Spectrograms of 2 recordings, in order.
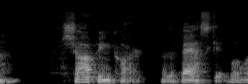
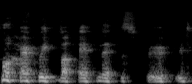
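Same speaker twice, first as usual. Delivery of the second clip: mock yell, pitched up; 6 semitones higher than usual. Retelling a mix-up with the chips at the store: imitating his own yelling. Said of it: "I'm yelling at my daughter and my wife".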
